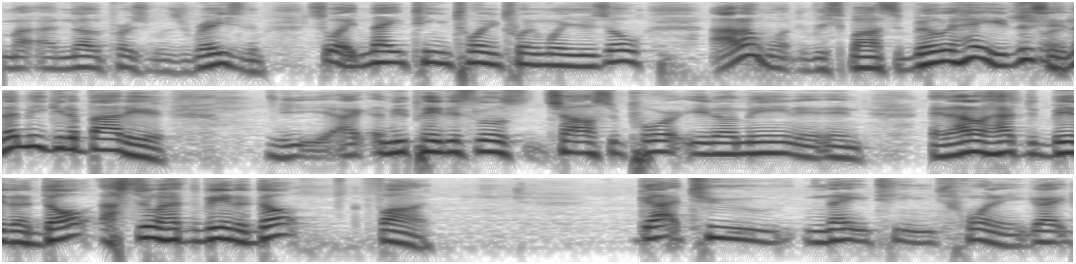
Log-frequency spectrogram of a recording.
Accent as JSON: {"language": "English", "town": "Seaford", "region": "Delaware", "country": "United States", "tie": "born or raised there", "said": "I'm a Sussex County boy, right? So I was born and raised in Seaford. I'm born in Nanticoke, you know, and I left and went to school and came back. But other than that, I live in Millsboro now."}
